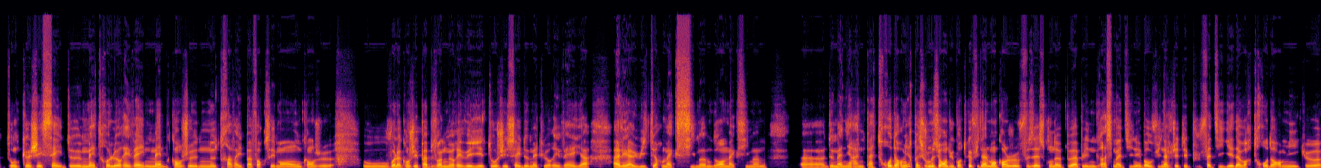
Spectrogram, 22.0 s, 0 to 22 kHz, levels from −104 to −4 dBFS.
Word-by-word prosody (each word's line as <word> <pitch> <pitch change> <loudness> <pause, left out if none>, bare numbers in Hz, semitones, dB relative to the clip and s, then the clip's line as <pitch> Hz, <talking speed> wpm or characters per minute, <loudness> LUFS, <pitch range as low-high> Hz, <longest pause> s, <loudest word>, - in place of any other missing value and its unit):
donc 85 -2 -1
j'essaye 130 +5 +4
de 95 -2 +1
mettre 110 +3 +1
le 95 -1 +4
réveil 105 +9 +1
même 125 - +1
quand 130 0 +1
je 110 -1 0
ne 100 -1 -1
travaille 85 -2 -3
pas - - -1
forcément 85 +4 -2
ou 95 -2 -3
quand 85 0 -2
je 80 -1 -5 0.5
ou 75 -2 -4
voilà - - +4
quand - - -2
j'ai - - +1
pas - - +1
besoin 75 +4 0
de 85 - -1
me 75 -1 0
réveiller 80 -1 +1
tôt, - - -2
j'essaye 95 +1 +1
de 95 - -1
mettre 85 0 -3
le - - -1
réveil 85 +3 -3
à 75 -2 0 0.4
aller 80 0 +4
à 75 - +5
08:00 85 +4 -2
maximum, 85 0 +1
grand 85 +3 +2
maximum, 85 +3 -5 0.6
heu, 70 -2 -2
de 80 +1 -2
manière 85 +9 0
à 95 - -2
ne 80 - -4
pas 135 - -2
trop 160 +1 +3
dormir 145 - +3
parce 150 -3 +2
que 130 - -2
je 140 - +4
me 140 - +4
suis - - +4
rendu 130 +3 +3
compte 160 - -2
que, 120 - +2
finalement 120 +6 +3
quand 110 - +4
je 115 0 +2
faisais 115 +2 +1
ce - - -2
qu'on 105 -2 -3
a 95 +1 +2
peu 100 +1 +2
appelé 95 0 0
une 95 -1 -4
grasse 100 +3 0
matinée, 100 +9 -2
bah, - - +3
au 105 -2 +2
final 105 +6 -1
j'étais 100 -5 -2
plus 80 - -14
fatigué 100 +4 0
d'avoir - - +1
trop 105 - -2
dormi 100 +3 -1
que, - - -3
heu 95 0 +1
95 Hz, 210 wpm, -25 LUFS, 85-110 Hz, 0.6 s, à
